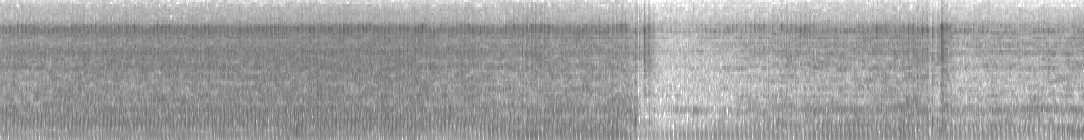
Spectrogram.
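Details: Ariens mower after its Nikki carburetor rebuild: the single-cylinder engine runs steadily, then drops to an even, held idle. It runs smooth and responds to throttle with very little surging, far better than before.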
